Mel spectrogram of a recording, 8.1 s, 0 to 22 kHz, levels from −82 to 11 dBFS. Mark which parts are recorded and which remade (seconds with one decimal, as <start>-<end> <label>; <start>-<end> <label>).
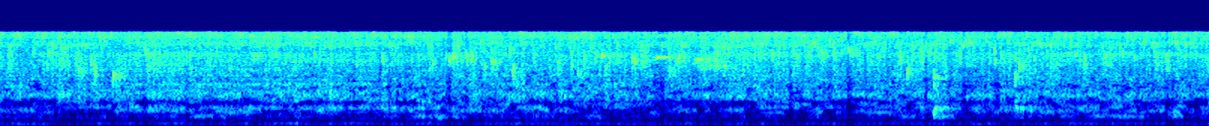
0.0-1.7 recorded; 1.7-3.2 remade; 3.2-4.3 recorded; 4.3-5.9 remade; 5.9-8.1 recorded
